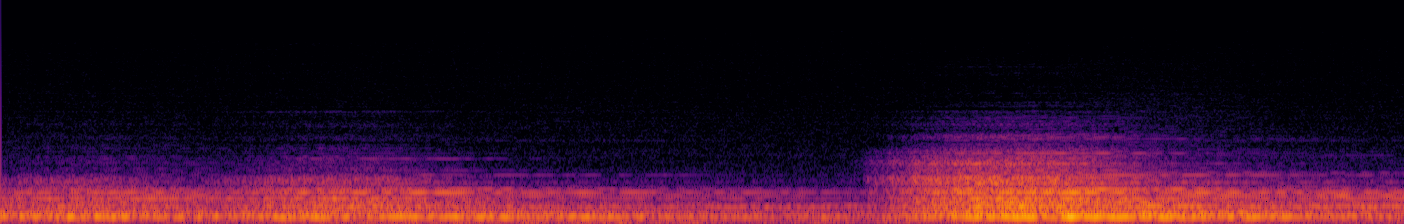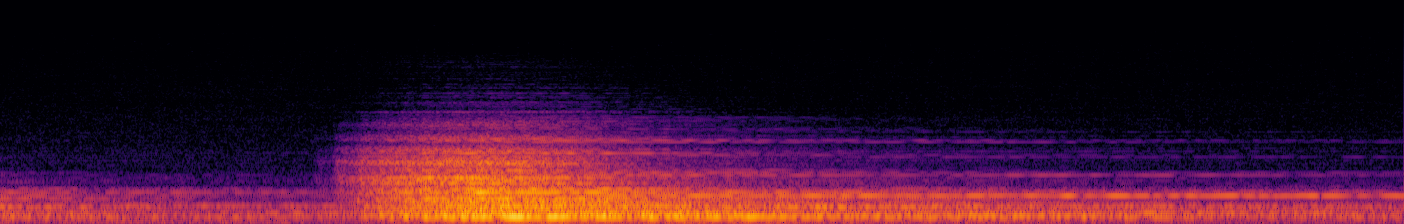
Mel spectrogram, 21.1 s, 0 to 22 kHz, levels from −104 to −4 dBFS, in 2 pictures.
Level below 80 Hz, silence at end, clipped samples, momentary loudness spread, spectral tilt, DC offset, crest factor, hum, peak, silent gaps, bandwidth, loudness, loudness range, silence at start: -48 dBFS; 0 s; under 0.1%; 23 LU; -12.5 dB/octave; under 0.1%; 22 dB; none; -10 dBFS; none; 3.2 kHz; -32 LUFS; 18 LU; 0 s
